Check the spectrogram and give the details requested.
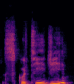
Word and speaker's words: Squeteague: It's Squeteague or Squeteague, if you want to say it's like league, Squeteague.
